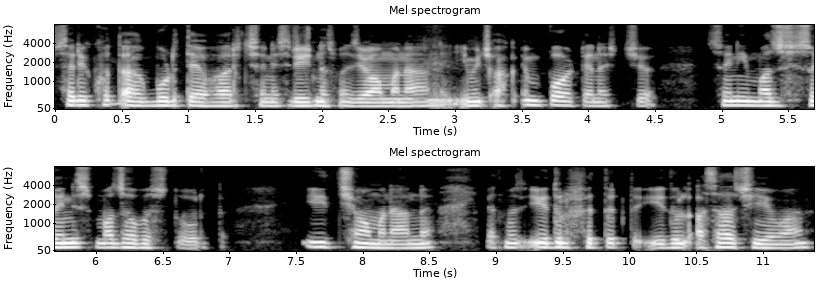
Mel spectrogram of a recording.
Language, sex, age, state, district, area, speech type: Kashmiri, male, 18-30, Jammu and Kashmir, Ganderbal, rural, spontaneous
